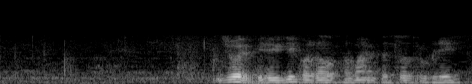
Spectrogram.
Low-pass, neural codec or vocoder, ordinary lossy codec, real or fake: 7.2 kHz; vocoder, 22.05 kHz, 80 mel bands, WaveNeXt; AAC, 16 kbps; fake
